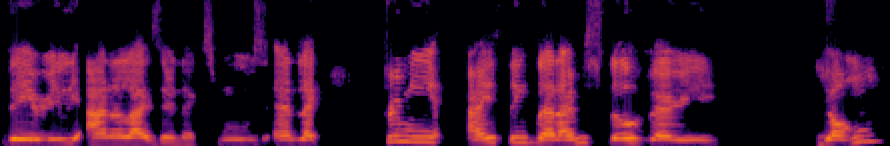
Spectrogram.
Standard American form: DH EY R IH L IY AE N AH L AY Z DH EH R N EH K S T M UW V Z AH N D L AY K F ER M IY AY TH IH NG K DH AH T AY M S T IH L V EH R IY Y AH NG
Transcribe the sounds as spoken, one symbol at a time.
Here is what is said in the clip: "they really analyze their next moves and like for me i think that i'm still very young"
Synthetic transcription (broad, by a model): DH EY R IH L IY AE N AH L AY Z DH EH R N EH K S T M UW V Z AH N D L AY K F ER M IY AY TH IH NG K DH AH T AY M S T IH L V EH R IY Y AH NG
